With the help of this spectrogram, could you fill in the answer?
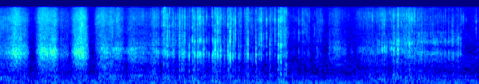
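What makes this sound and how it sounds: A dry, rainbow, multicolor, heart-shaped porous foam sponge is held in hand while fingertips and nails scratch and rub its edge and face. A few bright, dry scratching bursts open the clip, then settle into a steady, soft rasping rub over a low background rumble.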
